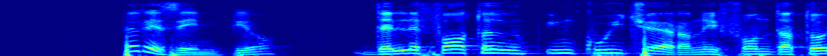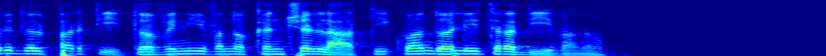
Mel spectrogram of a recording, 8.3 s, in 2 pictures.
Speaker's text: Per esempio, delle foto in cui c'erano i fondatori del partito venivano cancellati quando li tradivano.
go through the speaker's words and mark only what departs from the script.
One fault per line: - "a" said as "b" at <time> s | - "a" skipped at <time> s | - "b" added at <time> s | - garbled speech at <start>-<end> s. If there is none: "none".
none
